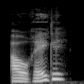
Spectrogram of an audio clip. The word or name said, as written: Primula auricula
